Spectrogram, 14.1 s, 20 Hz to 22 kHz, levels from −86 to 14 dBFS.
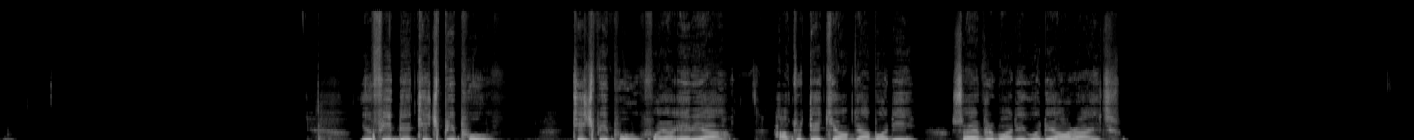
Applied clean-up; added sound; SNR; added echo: neural mask model Resemble Enhance denoiser.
